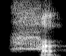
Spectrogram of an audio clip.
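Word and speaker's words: ح: Celle-là, la lettre Ha. Ha, il faut bien prononcer.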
